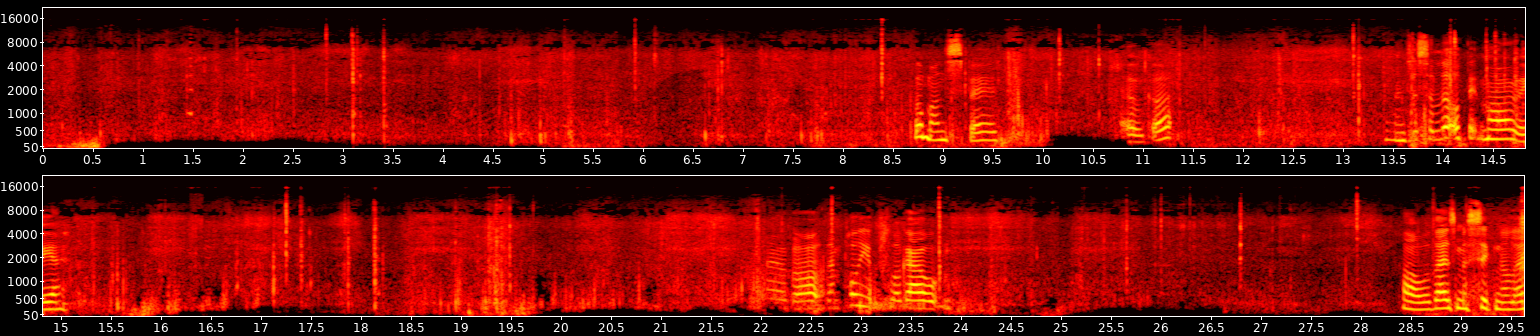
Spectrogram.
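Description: A hand spade cuts and crunches into grassy turf.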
